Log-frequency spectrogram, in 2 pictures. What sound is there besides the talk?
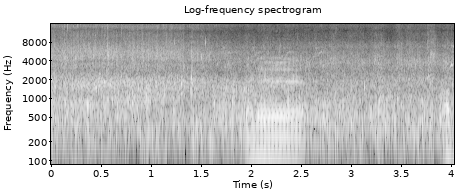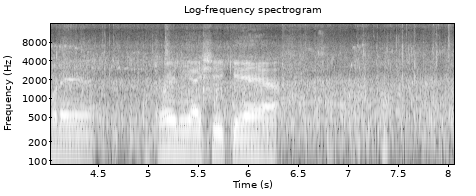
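irrigation water flowing in black sesame field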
